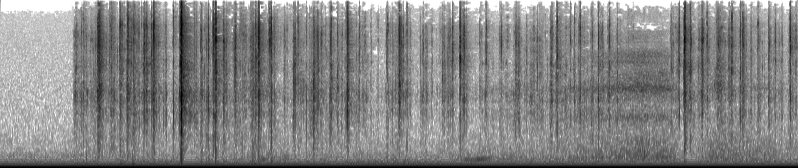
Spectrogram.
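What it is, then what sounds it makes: Plastic infinity cube. A small black plastic fidget infinity cube has its hinged hollow blocks flipped open and shut with fingertips. The result is quiet, irregular, bright clicks and crinkly snaps after about a second of silence, with one sharper click near the start and another late in the clip.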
